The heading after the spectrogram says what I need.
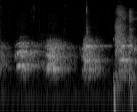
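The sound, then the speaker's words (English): Dogs bark in four loud, separate bursts, evenly spaced and rising to a sharper final bark, during a police apprehension operation. “Dogs are going off.”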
